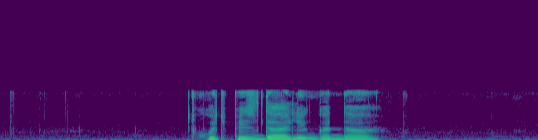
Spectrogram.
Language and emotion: Russian, neutral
